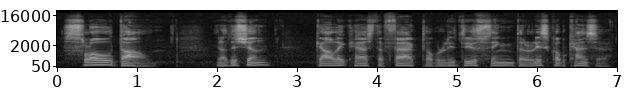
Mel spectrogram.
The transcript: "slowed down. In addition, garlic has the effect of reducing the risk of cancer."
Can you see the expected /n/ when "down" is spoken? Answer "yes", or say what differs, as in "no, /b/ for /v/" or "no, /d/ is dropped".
yes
